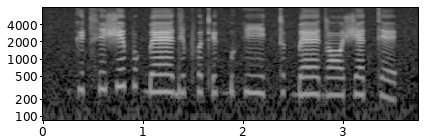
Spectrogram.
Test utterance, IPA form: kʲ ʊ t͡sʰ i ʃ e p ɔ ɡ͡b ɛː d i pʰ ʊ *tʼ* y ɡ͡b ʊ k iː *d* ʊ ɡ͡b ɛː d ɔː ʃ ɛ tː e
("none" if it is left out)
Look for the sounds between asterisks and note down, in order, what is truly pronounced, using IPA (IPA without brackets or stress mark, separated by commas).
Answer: tʼ, tː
